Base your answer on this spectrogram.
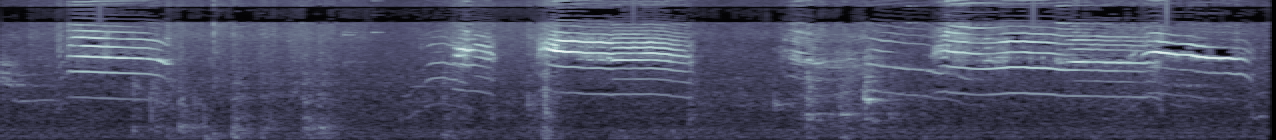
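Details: Little kittens meowing and talking: repeated high-pitched mews, some short and some long and wavering, coming in clusters throughout, several overlapping callers, with faint background noise.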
